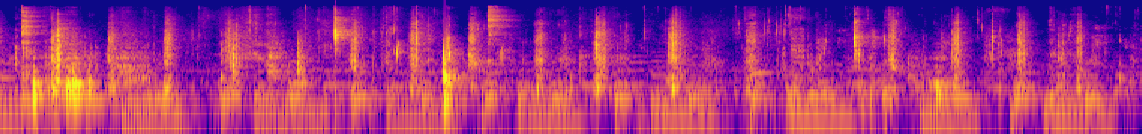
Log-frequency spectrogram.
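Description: Background music with a steady bass beat, over a wooden spoon clicking and scraping against a stainless steel bowl as rice is stirred into spicy beef soup. The sharpest knocks come about two and three seconds in.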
